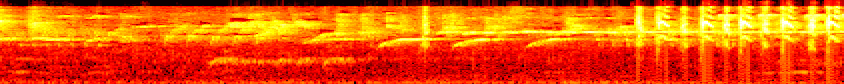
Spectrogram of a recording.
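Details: Sogon female calling a male, who answers angrily, kept birds. Soft flat tones and rising slurs give way to a fast, regular run of sharp high ticking chirps.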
